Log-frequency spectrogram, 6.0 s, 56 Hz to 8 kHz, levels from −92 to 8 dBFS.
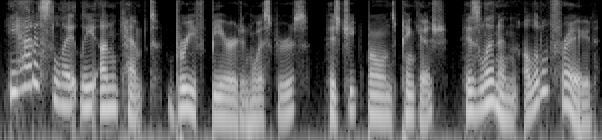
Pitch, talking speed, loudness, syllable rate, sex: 170 Hz, 180 wpm, -19 LUFS, 4.5 syllables/s, female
